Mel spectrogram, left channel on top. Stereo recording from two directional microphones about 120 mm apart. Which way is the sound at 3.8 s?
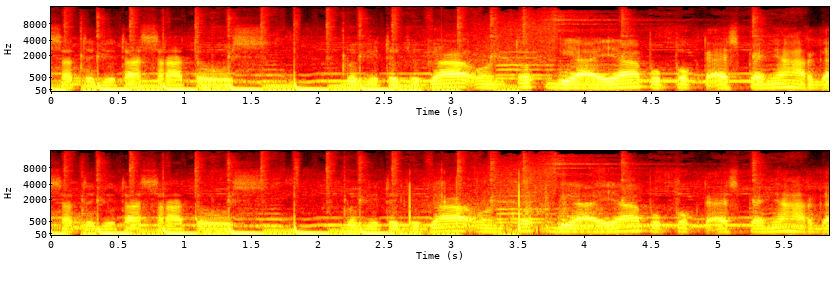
45° left (ahead or behind).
